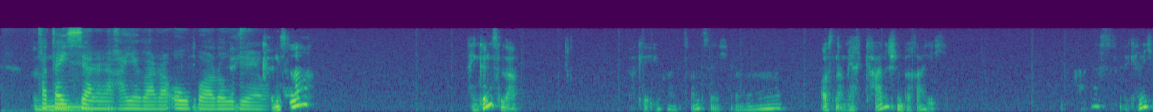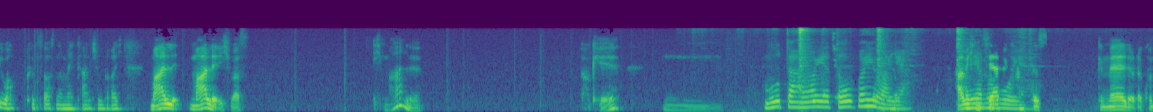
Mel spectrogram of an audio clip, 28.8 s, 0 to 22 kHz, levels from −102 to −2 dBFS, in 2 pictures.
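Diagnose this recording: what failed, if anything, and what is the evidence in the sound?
Call processing, double-talk handling. The speech drops sharply at 1.19–1.27, 2.34–2.85, 3.27–3.63, 25.18–26.05 and 26.87–27.51 s, by up to roughly 30 dB. This is likely speech suppressed in double talk: the echo canceller could not separate the local talker from loudspeaker echo and attenuated both.

Call processing, echo cancellation. A copy of the voice delayed by 420 ms comes back at 24.56–24.88 s, about 5 dB below the speech, and at 25.33–25.65 s, about 15 dB below. This is an echo leak, likely from a loudspeaker endpoint whose canceller left residual microphone pickup in the return path.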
